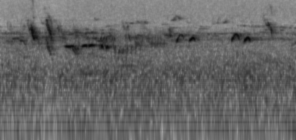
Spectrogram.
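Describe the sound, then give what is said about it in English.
Bright, scattered bird chirps and short song phrases ring out over a steady soft hiss of a little stream's running water, with no voices present. “That's got water in it. There's a little stream there and at this part of the recording.”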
